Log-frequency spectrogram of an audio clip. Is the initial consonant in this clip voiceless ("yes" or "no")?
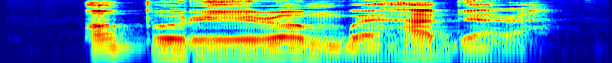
yes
